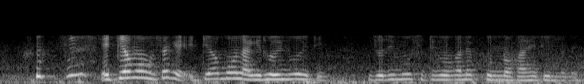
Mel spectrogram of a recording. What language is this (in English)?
Assamese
